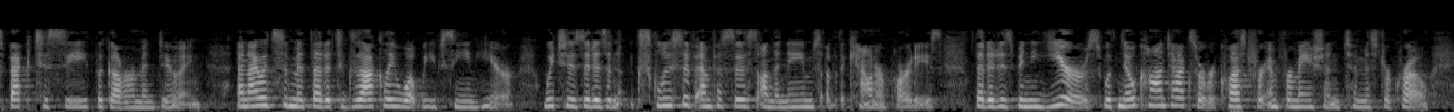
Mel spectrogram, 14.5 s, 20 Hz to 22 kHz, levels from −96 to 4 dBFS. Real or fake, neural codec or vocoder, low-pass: real; none; 7.2 kHz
